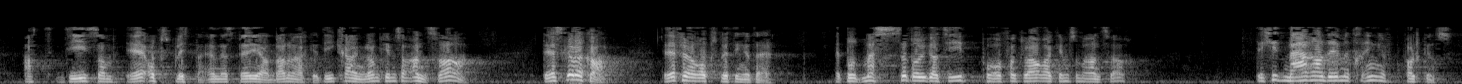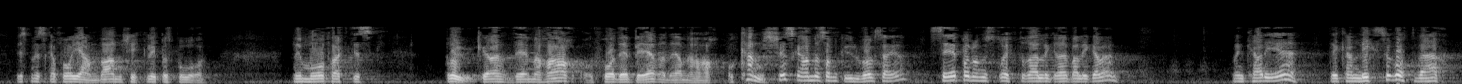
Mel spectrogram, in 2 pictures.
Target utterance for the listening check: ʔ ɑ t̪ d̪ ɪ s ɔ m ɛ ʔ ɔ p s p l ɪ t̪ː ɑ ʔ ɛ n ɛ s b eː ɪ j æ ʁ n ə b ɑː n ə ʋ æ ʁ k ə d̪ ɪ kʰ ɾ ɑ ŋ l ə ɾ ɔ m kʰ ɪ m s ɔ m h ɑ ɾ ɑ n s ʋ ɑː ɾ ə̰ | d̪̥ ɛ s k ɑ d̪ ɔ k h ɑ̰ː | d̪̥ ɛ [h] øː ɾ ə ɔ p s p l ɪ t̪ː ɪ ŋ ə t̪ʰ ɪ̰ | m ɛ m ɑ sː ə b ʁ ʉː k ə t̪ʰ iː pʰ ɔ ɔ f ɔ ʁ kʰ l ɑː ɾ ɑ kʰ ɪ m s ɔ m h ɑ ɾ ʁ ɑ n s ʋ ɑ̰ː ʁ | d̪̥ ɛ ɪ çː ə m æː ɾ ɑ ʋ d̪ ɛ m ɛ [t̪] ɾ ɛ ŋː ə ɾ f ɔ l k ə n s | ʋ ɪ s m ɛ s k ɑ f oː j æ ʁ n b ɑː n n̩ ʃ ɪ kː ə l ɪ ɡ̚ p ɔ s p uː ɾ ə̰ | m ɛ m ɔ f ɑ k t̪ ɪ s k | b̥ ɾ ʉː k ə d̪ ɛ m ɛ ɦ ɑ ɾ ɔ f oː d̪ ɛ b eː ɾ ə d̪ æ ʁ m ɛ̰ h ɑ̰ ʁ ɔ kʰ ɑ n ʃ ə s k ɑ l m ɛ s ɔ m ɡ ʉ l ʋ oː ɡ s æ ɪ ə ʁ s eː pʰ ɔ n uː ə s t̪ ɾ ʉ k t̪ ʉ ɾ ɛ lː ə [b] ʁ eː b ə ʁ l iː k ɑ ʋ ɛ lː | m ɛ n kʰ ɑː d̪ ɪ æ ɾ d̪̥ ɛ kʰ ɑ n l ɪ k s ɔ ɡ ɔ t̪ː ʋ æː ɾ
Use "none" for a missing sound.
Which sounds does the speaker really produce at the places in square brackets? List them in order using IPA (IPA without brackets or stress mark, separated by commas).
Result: f, t̪ʰ, ɡ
